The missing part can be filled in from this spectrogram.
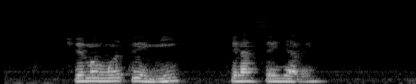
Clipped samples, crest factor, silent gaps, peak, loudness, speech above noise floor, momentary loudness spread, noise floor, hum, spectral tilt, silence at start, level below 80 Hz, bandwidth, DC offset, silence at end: under 0.1%; 18 dB; none; -6 dBFS; -23 LUFS; 39 dB; 10 LU; -60 dBFS; none; -11.5 dB/octave; 0.75 s; -54 dBFS; 3.5 kHz; under 0.1%; 0.9 s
